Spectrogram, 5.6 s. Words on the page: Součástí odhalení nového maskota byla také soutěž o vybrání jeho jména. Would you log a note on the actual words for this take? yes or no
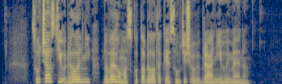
no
